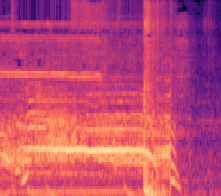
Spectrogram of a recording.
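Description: A man's long held yell, then a single heavy slam about one and a half seconds in as a heavy dumbbell is dropped onto a rubber floor mat.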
